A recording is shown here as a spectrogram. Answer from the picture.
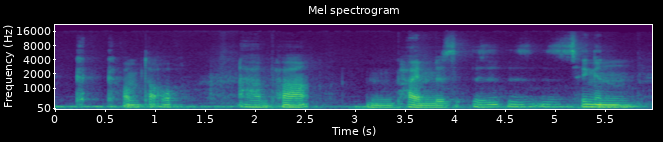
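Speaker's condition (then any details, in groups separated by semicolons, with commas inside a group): Stuttering; stuttering since primary school, grandfather stutters, mother stutters very slightly; ongoing at 27, has worked much on stuttering, severity varies day to day; blocks from slight to very strong, strong blocks cramp whole upper body, repetitions, fillers, singing freer; repeated sounds, prolonged sounds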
